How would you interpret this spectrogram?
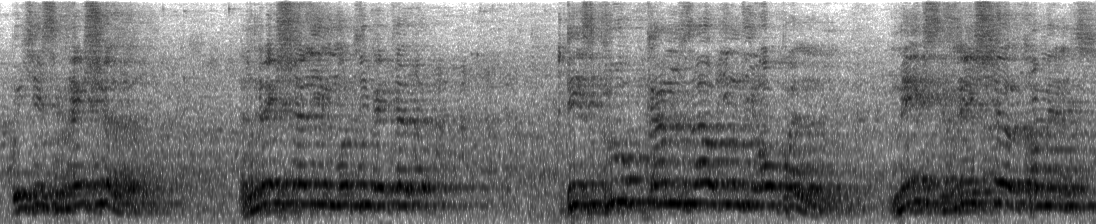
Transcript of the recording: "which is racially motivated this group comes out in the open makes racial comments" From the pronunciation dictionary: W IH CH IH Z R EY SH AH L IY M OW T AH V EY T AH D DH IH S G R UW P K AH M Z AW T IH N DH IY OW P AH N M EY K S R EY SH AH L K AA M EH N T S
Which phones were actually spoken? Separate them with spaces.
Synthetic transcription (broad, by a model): W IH CH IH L R EY SH AH L IY M OW T AH V EY T AH D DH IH S G R UW P K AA M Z AW T IH N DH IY OW P AH N M EY K S R EY SH AH L K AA M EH N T S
